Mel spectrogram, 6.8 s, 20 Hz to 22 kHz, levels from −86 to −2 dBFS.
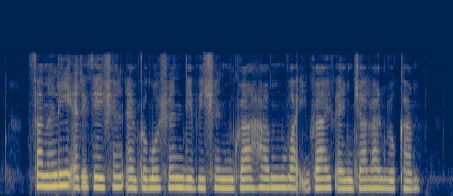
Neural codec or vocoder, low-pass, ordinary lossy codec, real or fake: codec, 16 kHz, 4.8 kbps, FACodec; 7.2 kHz; AAC, 32 kbps; fake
